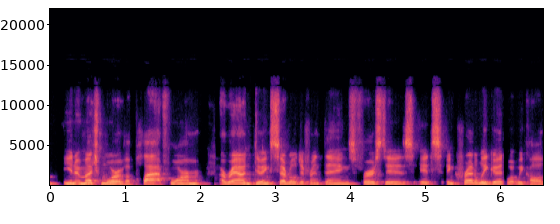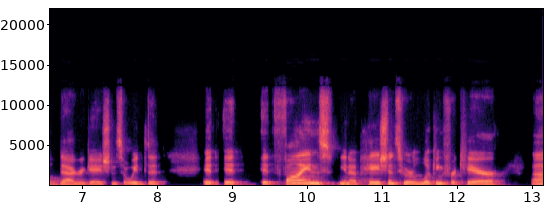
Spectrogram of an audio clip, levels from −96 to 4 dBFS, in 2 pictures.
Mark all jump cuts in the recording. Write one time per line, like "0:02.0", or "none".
0:01.0
0:02.2
0:06.0
0:06.7
0:07.9
0:08.8
0:09.3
